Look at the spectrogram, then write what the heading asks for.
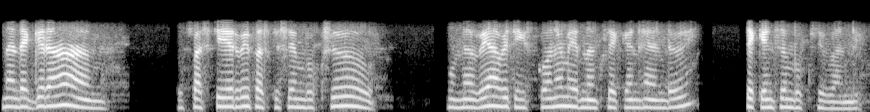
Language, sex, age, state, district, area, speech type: Telugu, female, 18-30, Telangana, Suryapet, urban, conversation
